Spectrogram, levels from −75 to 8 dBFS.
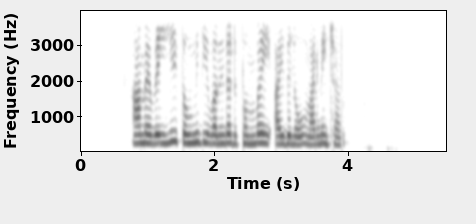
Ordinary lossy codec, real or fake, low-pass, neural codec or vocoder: none; fake; 3.6 kHz; codec, 16 kHz, 1 kbps, X-Codec, HuBERT features, trained on balanced general audio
